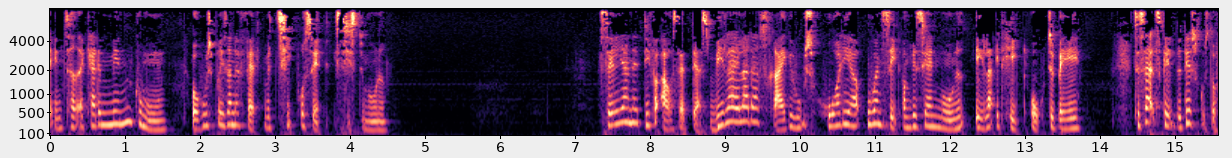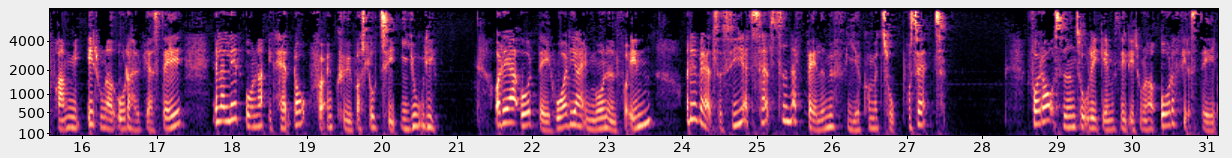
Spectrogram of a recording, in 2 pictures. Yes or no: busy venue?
no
